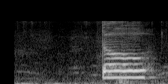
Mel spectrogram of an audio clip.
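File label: "sou1", Mandarin Chinese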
